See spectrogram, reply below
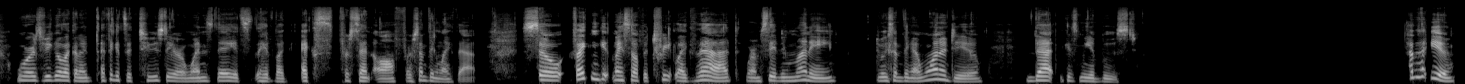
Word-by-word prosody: whereas, 190 -1 -2
we 195 - -1
go, 200 +1 -2
like, 185 -2 0
on 165 - -2
a 150 - -7
I - - -3
think 220 +2 -5
it's 190 - -2
a 165 - -7
Tuesday 180 0 +2
or 150 -2 -4
Wednesday, 160 +3 -3
it's 155 - 0
they 160 - -9
have, 155 -2 -6
like, 140 -3 -7
x 165 - +3
percent 165 -2 0
off 135 +1 -3
or 155 - -10
something 175 -5 -2
like 125 -1 -9
that. - - -8 0.4
So, 200 -3 +8
if - - -4
I 240 - +9
can 265 -4 -2
get 230 -4 -3
myself 195 -3 +2
a 160 - -7
treat 215 +3 -1
like 160 -4 -3
that, 165 -4 +2
where 160 -2 -6
I'm 155 - -9
saving 165 -3 0
money, 165 -5 -2 0.4
doing 170 0 -5
something 165 -4 -2
I - - -2
wanna 220 +6 +1
do, 140 -5 -5 0.5
that 185 +3 +3
gives 165 -2 -8
me 160 -2 -3
a 145 - -6
boost. 130 -4 -1 2.7
How 300 - 0
'bout 355 +2 -2
you? 225 - +6
170 Hz, 210 wpm, -23 LUFS, 155-190 Hz, 2.7 s, I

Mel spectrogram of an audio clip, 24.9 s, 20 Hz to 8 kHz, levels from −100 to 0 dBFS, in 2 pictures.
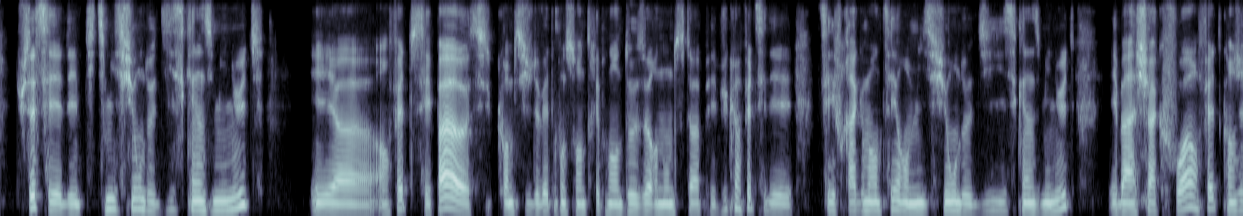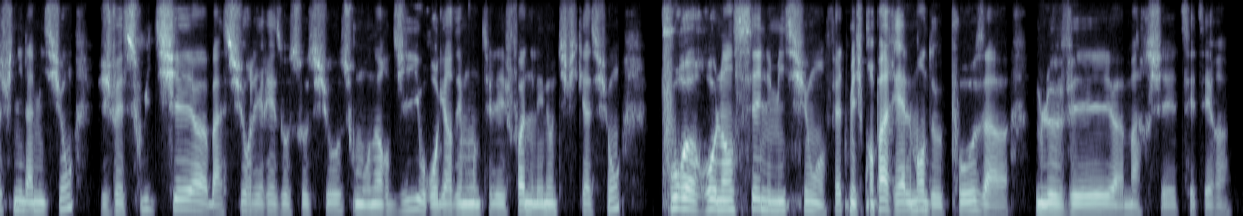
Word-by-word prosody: tu - - 0
sais 160 - +6
c'est 120 -8 +2
des 105 0 -2
petites - - -1
missions 135 +1 +3
de 120 -2 -4
10-15 120 +2 -1
minutes 140 +11 -1 0.5
et 110 0 0
heu, 105 -1 +1
en 100 - -5
fait - - -3
c'est - - -1
pas, - - +9
heu, - - +4
si - - 0
comme 110 0 -3
si - - +1
je - - -10
devais 110 +1 -3
être - - -15
concentré 105 -1 -4
pendant 105 -1 -3
2 110 0 -4
heures 105 -2 -1
non 105 0 0
stop 105 0 -4
et 100 - -11
vu - - -11
qu'en - - -5
fait - - -2
c'est - - -6
des 110 -2 -5 0.3
c'est 115 - -4
fragmenté 115 +3 -2
en 115 -3 0
mission 110 +2 +1
de 110 -1 -3
10-15 110 +1 -5
minutes, 125 - -2 0.4
et 110 - -5
ben 110 - +2
à 110 - +4
chaque 110 +1 +5
fois 130 +6 +1
en 155 - -2
fait 145 +3 -3
quand 115 - -2
j'ai 120 +1 -5
fini 125 +1 -3
la 115 -1 -1
mission, 125 +7 -1 0.3
je 100 - +1
vais 110 -1 -2
switcher, 130 +4 +6
heu, 120 -3 0
bah 100 -1 -3
sur 110 +2 +5
les 110 - -7
réseaux 105 -1 -6
sociaux, 110 +2 -2
sur 110 - -6
mon 100 -1 -1
ordi 105 +6 -4
ou 115 - -4
regarder 105 0 -2
mon 105 -1 +1
téléphone 105 +2 -2
les 105 - 0
notifications, 110 +5 -3 0.4
pour, 150 0 +5
heu, 140 - +8
relancer 130 +1 +3
une 130 -3 0
mission 120 0 0
en 100 - -6
fait - - -5
mais - - +4
je - - -1
prends - - -2
pas - - +7
réellement 115 +3 +2
de 105 -4 -4
pause 115 -1 -2
à 90 -1 -2 0.3
me 105 - +2
lever, 105 0 +1
à 95 - -9
marcher 95 0 -4
et - - -12 0.2
cetera. 95 -2 -10
110 Hz, 220 wpm, -24 LUFS, 105-120 Hz, 0.5 s, pas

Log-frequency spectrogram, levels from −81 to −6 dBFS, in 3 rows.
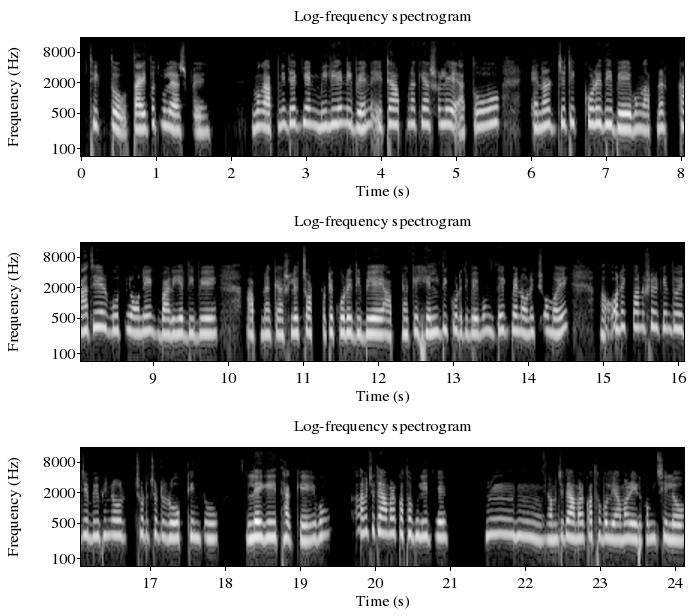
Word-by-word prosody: ঠিক 290 -4 -2
তো? - - +4 0.3
তাই 245 0 +7
তো - - -2
চলে 285 -3 +1
আসবে। 220 - -6 0.7
এবং 275 +2 0
আপনি 285 +5 -7
দেখবেন, 315 0 +1
মিলিয়ে 300 +3 +2
নিবেন। 260 -3 +2 0.2
এটা 275 +4 -2
আপনাকে 310 0 -5
আসলে 305 +2 -2 0.2
এত - - -29 0.8
এনার্জেটিক 300 +4 -1
করে 315 0 +5
দিবে 275 -4 +4
এবং 250 +2 -3
আপনার 255 +3 -4 0.2
কাজের 335 +5 +2
গতি 285 +1 -3
অনেক 280 +2 0 0.2
বাড়িয়ে 245 +1 +3
দিবে, 250 +1 +1 0.6
আপনাকে 245 +1 -5
আসলে 255 +3 -1
চটপটে 265 0 -2
করে 260 0 +5
দিবে, 250 +1 +3 0.2
আপনাকে 245 +4 -5
হেলথি 265 +2 +2
করে 285 -2 -1
দিবে 255 +1 -1
এবং 275 +3 -5
দেখবেন 285 0 -1
অনেক 260 0 -4
সময়, 265 -2 +1 0.5
আ - - -1 0.2
অনেক 335 +1 -1
মানুষের 330 +1 -2
কিন্তু 320 -1 -5
এই 300 - -1
যে 295 - +1
বিভিন্ন 290 +1 -2 0.3
ছোট, 315 -2 -3
ছোট 295 -3 -4
রোগ 260 0 +4
কিন্তু 265 -2 -2 0.6
লেগেই 270 0 +8
থাকে। 235 -2 0 0.2
এবং 275 +3 -2 0.5
আমি 320 - +2
যদি 350 -1 +2
আমার 315 0 +1
কথা 310 0 +1
বলি 275 0 +1
যে 270 - +3 0.6
হুম, 310 +1 -3
হুম। 285 -1 -1 0.3
আমি 240 - +1
যদি 275 +1 +1
আমার 255 0 +1
কথা 275 - -2
বলি, 255 -1 +2
আমার 255 +1 0
এরকম 245 +1 -3
ছিল। 255 -3 +1
275 Hz, 170 wpm, -23 LUFS, 255-300 Hz, 0.8 s, লেগেই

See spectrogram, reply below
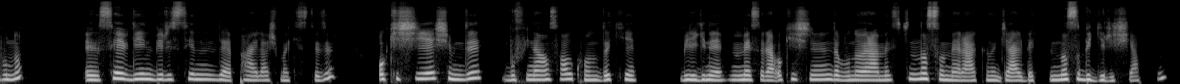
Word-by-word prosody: bunu, 225 +7 +1 0.6
eee, 210 0 +3
sevdiğin 245 -1 +4
birisiyle 225 -2 0
paylaşmak 195 -2 -5
istedin. 270 - -5 0.4
O 235 - +4
kişiye 260 +2 +2
şimdi 265 +2 +2 0.2
bu 205 +1 -3
finansal 220 +3 +1
konudaki 210 0 -1 0.4
bilgini, 210 -2 +2
mesela 210 -2 0
o 200 - -2
kişinin 225 0 -1
de 215 -2 +1
bunu 200 +2 -1
öğrenmesi 200 +1 +1
için 250 -3 -1
nasıl 255 -3 +4
merakını 190 0 -1
celbettin? 185 +2 -2
Nasıl 235 0 +4
bir 225 - +5
giriş 180 -1 -4
yaptın? 190 - -9
215 Hz, 135 wpm, -23 LUFS, 200-235 Hz, 0.6 s, bir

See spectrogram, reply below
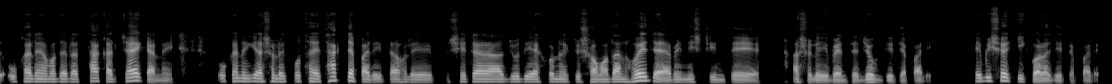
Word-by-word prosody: ওখানে 135 +1 +1
আমাদের 125 0 0
আর - - -7
থাকার 150 -3 +2
জায়গা 165 -6 +5
নাই। 85 -2 -8 0.5
ওখানে 145 +1 -1
গিয়ে 140 -2 +3
আসলে 140 -1 -1
কোথায় 140 -1 0
থাকতে 185 -1 +4
পারি 110 -1 +2
তাহলে 115 +1 -1 0.4
সেটা 130 -1 0 0.3
যদি 125 0 -1
এখন 125 +1 -4
একটা 120 +1 -8
সমাধান 115 +2 +3
হয়ে 170 +3 +8
যায় - - +6
আমি 115 - -3
নিশ্চিন্তে 110 -1 -6 0.6
আসলে 110 -1 -2
ইভেন্টে 100 -1 -1
যোগ 115 -1 +4
দিতে 100 - -4
পারি। - - -4 0.5
এ - - +4
বিষয়ে 170 0 +3
কি 140 - -2
করা 95 - +5
যেতে 95 - -8
পারে? - - -6
125 Hz, 180 wpm, -27 LUFS, 110-140 Hz, 0.6 s, হয়ে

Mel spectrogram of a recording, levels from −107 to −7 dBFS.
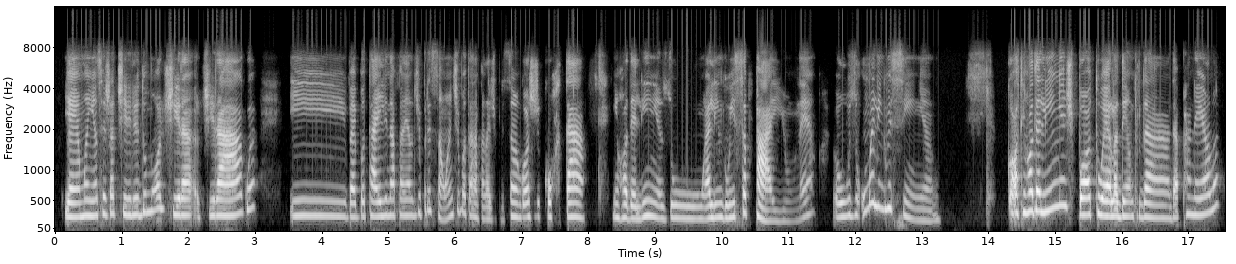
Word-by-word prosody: E - - +1
aí, 230 -1 +6
amanhã, 255 +2 +1
você 285 +2 -2
já 285 +1 -1
tira 280 -1 0
ele 270 +1 -1
do 310 +4 -2
molho, 330 +4 -2
tira 270 -6 +3
tira 260 +3 +1
a - - +8 0.2
água 355 +7 -4 0.5
e 255 -1 -5
vai 230 -1 +2
botar 245 +1 -1
ele 245 +2 -1
na 260 0 -1
panela 260 0 -5
de 290 - -7
pressão. 335 +3 -7
Antes 260 +3 -6
de - - -8
botar 295 -5 -5
na - - -4
panela 200 -1 -8
de 195 - -14
pressão, 195 +5 -4
eu 230 - -2
gosto 230 +1 -1
de 235 - -7
cortar 235 -2 0 0.4
em 225 - -4
rodelinhas 215 0 -1
o 205 -2 -4
a 205 - +2
linguiça-paio, 215 - +1
né. 230 +9 -7 0.3
Eu 230 - -4
uso 260 +1 -6
uma 360 +11 -2
linguicinha, 225 - -4 1.0
coloco 310 - +4
em - - +5
rodelinhas, 335 +6 +4
boto 275 +1 +6
ela 250 -1 +7
dentro 245 0 -2
da 215 -2 +1
da 220 - 0
panela, 280 +5 -2
255 Hz, 175 wpm, -21 LUFS, 225-275 Hz, 1.0 s, a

